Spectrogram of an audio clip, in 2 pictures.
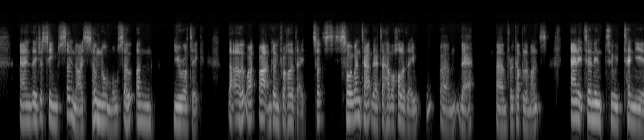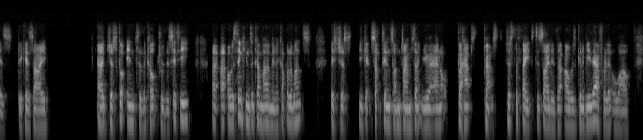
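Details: Adult British man, stammering since childhood with blocks, had speech therapy (voluntary stammering, replacement sounds), uses small repetitions as a technique, and says the stammer has become less intense with age; stuttering (stammering).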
